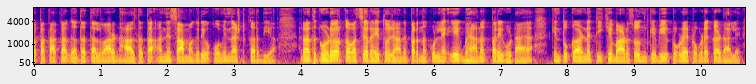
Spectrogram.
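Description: A male narrator reading an epic battle tale in a steady, measured way. His pitch sits in a middle range and barely moves. The voice is smooth and resonant. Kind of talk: scripted epic storytelling narration.

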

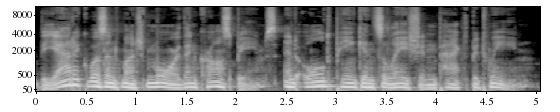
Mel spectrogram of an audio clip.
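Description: A man narrating spooky stories in a slow, hushed, dramatic way. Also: lowish voice, lively intonation, breathy edge. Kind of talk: scripted story narration.

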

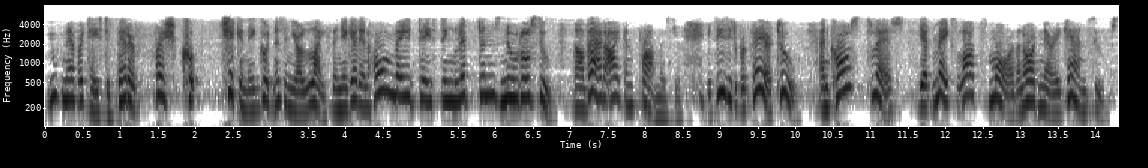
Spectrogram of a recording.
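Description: Woman announcer for a vintage radio spot, high and animated, with a muffled old broadcast sound. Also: normal speed. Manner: bright, persuasive sales pitch. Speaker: commercial announcer. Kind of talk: 1940s radio commercial reading. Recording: dull lo-fi 1940s radio recording.

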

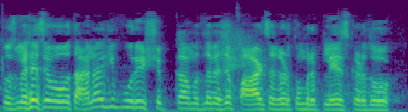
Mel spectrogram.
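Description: Chatty young man with a high voice. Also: fairly even intonation, a little fast, warm tone, highs cut off, slight background noise. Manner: jokey, chatty, mixes Hindi with English. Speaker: podcast host. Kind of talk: rambling walk-and-talk commentary. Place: outdoors near a car showroom by a road.

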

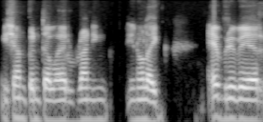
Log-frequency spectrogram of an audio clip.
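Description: A man with an Indian accent giving casual football analysis as a guest pundit, halting and repeating himself, often saying "you know". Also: mid-range voice, monotone, no room sound. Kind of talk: casual sports analysis chat.

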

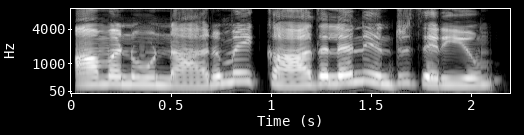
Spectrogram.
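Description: A woman's voice: medium pitch, unhurried, fairly bright tone, no echo, studio quality, natural voice. A woman voicing a vain, teasing young male warrior in playful banter, in an audiobook.

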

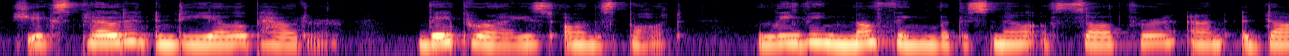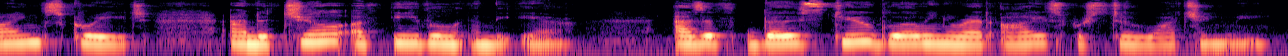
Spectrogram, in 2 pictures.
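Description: A woman narrating a storybook in the first person, lively and expressive. Her voice sits somewhat high, and she shifts into the characters as she reads. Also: normal speed. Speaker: audiobook reader.

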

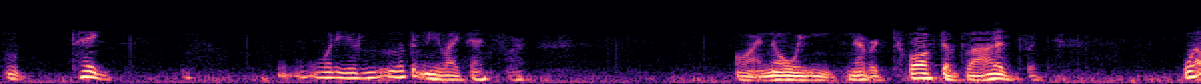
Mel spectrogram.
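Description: In a 1930s radio drama, a male actor plays an excited, nervous young American husband who gushes and rambles in slang with a pleading mood. His mid-range voice sounds close to an everyday speaking voice, heard through phone-quality sound on a scratchy recording.

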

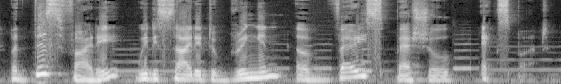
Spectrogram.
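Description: Male host, animated scripted intro over clear music bed. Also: mid-range voice. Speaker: radio show host.

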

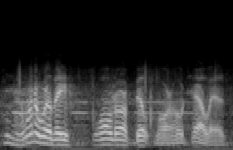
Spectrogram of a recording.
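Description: Brief: polite, flustered angel; animated upper voice, old lo-fi radio with heavy hiss. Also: male voice, a little high, moderate pace, over music. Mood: naive. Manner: innocent, polite, easily flustered. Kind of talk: 1940s radio acting. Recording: tinny old radio broadcast with loud hiss.

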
